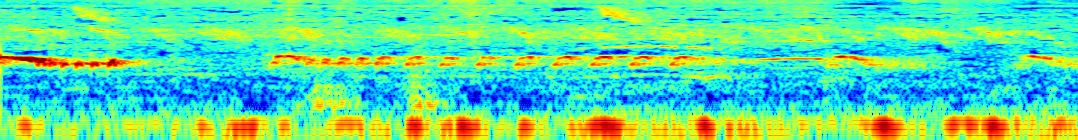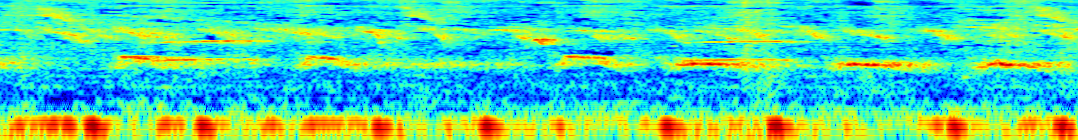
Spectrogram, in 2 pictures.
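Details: Local zebra dove with a rare, unique rhythm, used as a lure song: a soft coo, then a beaded rolling trill and a string of short rolled coos repeated every second or so, with faint chirps from other birds.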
